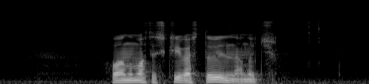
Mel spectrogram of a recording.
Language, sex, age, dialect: Faroese, male, 15-35, Norðurstreymoy/Eysturoy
